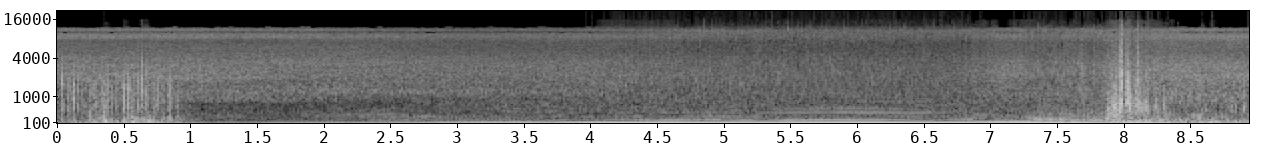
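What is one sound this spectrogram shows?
An electric fan motor hums steadily.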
